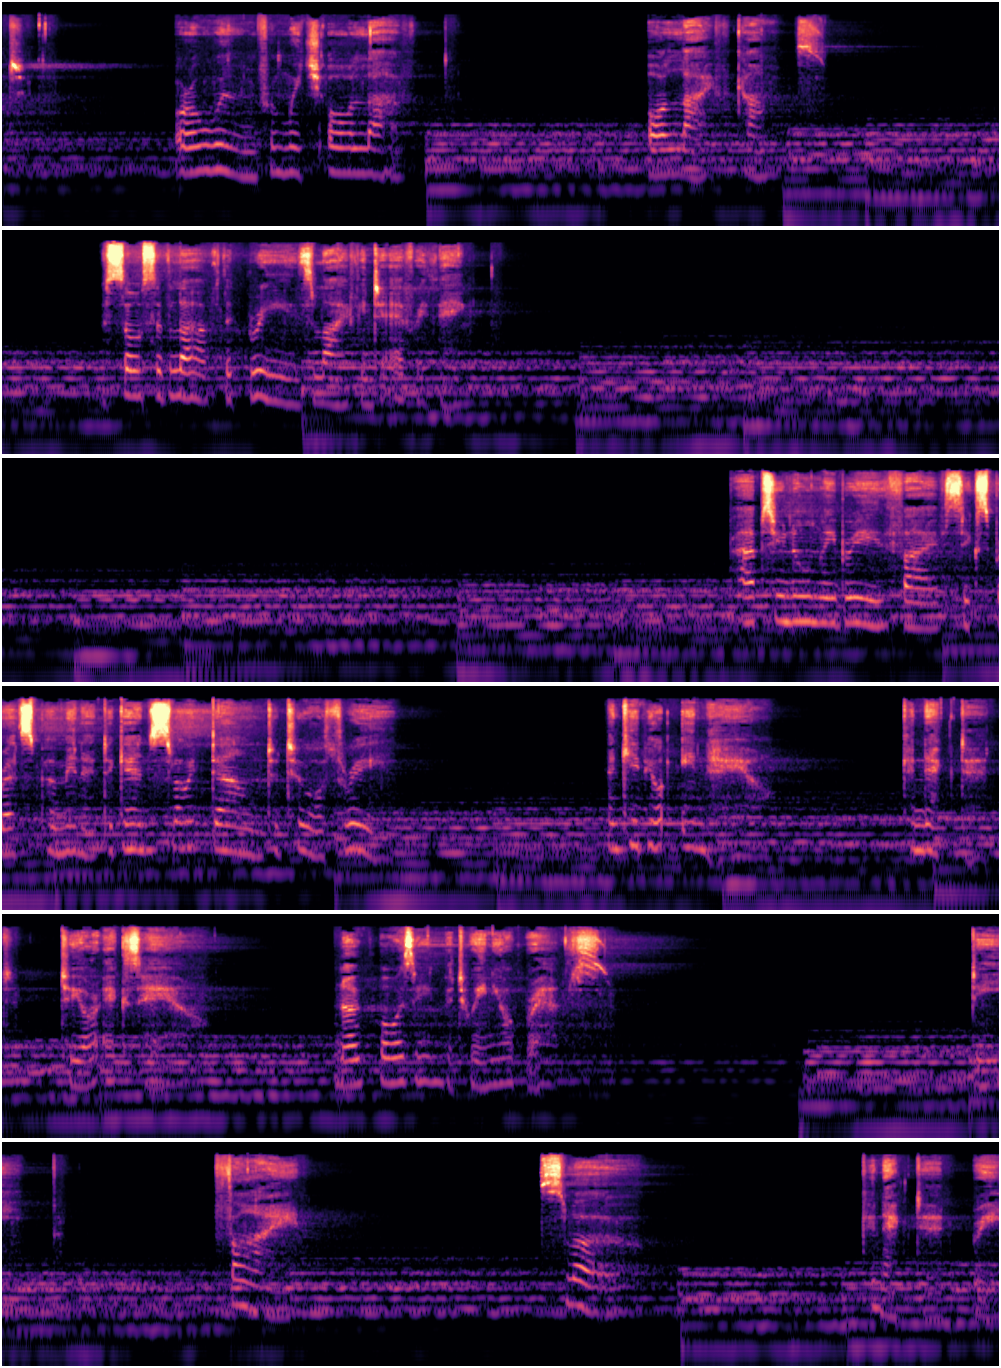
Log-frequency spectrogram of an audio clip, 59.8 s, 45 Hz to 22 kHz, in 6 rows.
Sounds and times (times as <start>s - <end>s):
Speech: 0.0s - 0.5s, 1.8s - 4.2s, 6.5s - 8.3s, 11.0s - 14.8s, 27.2s - 34.0s, 36.0s - 37.7s, 39.0s - 42.1s, 43.2s - 46.0s, 49.6s - 50.5s, 52.0s - 53.0s, 55.2s - 56.4s, 58.5s - 59.8s
New-age music: 0.0s - 59.8s.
